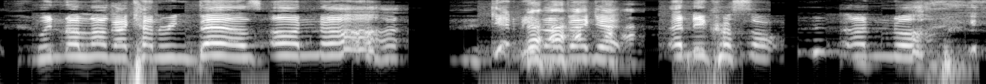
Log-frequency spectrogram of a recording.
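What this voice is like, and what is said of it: Exaggerated mock French accent. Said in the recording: “What accent is that transitioning to? ... I don't even know where you went with that. ... Like dirty Frenchman.”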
